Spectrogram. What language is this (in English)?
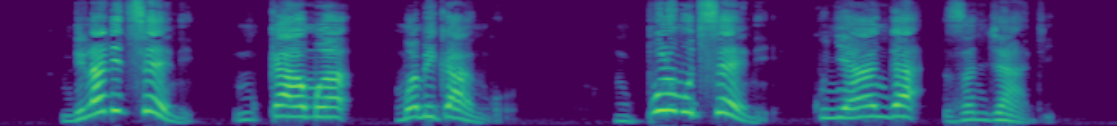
Nyanja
